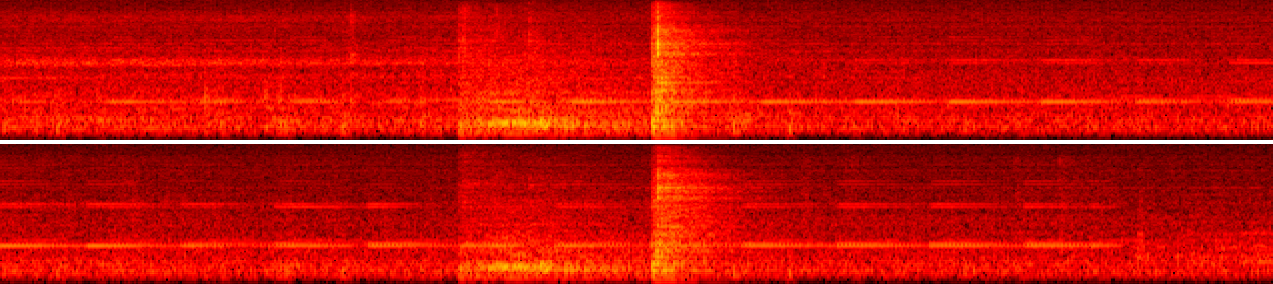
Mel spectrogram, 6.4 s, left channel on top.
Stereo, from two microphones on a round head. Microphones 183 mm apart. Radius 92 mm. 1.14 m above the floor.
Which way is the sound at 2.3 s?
40° left (ahead or behind).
